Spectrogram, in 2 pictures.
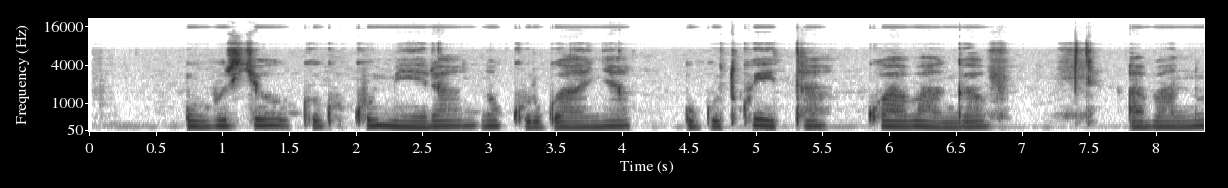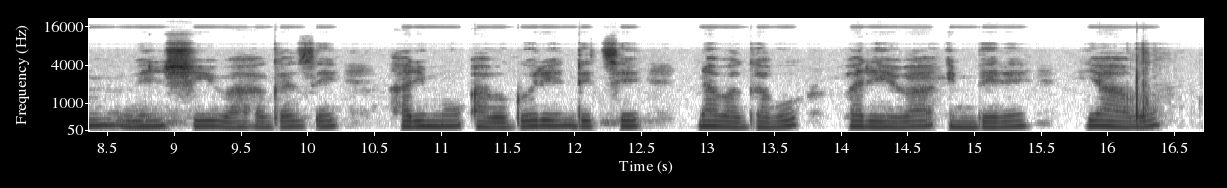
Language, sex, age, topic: Kinyarwanda, female, 18-24, health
